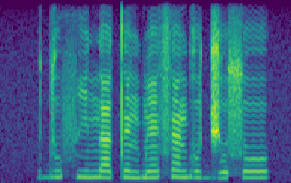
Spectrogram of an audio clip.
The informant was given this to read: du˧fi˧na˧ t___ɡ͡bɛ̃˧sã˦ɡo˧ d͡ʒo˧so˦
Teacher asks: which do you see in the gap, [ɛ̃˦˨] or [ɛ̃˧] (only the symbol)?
ɛ̃˧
